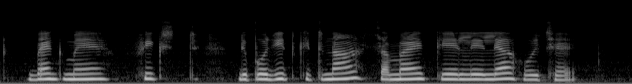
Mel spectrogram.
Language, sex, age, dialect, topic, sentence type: Maithili, female, 56-60, Angika, banking, question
